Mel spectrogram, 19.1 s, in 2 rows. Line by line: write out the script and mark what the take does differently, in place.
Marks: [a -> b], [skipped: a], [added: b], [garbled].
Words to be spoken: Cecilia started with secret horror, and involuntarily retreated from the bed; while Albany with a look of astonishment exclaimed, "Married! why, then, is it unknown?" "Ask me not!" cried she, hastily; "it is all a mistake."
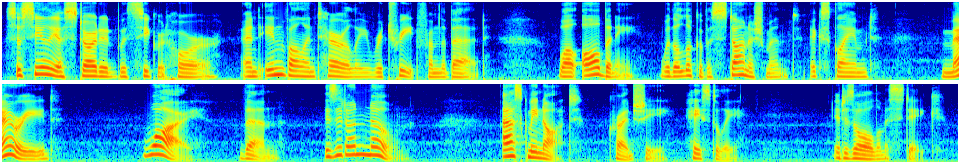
Cecilia started with secret horror, and involuntarily [retreated -> retreat] from the bed; while Albany with a look of astonishment exclaimed, "Married! why, then, is it unknown?" "Ask me not!" cried she, hastily; "it is all a mistake."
